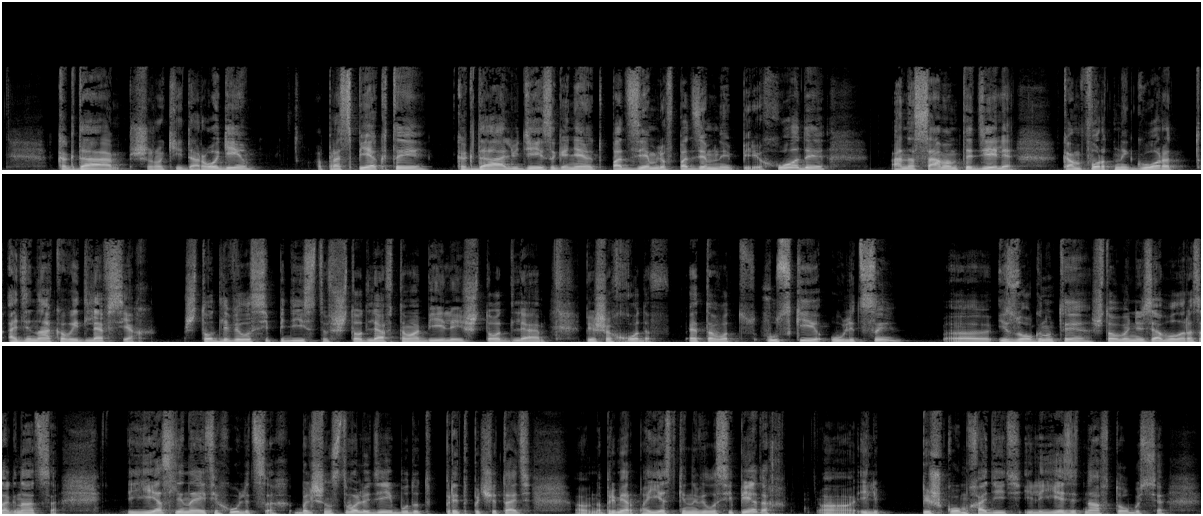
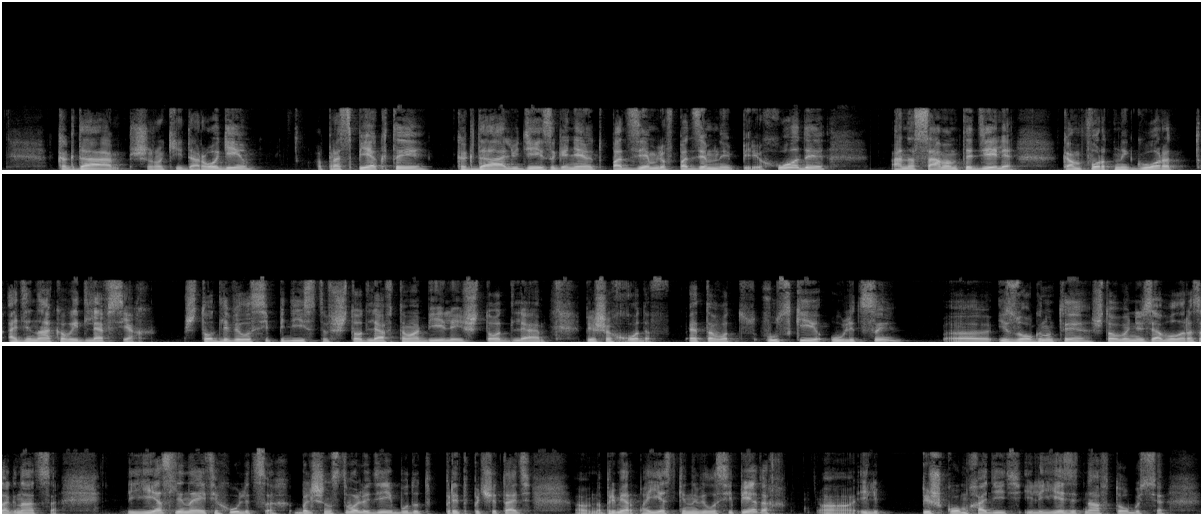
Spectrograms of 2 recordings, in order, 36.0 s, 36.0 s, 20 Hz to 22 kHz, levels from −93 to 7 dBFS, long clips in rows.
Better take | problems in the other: first | garbled, watery; slightly; nothing above 8 kHz

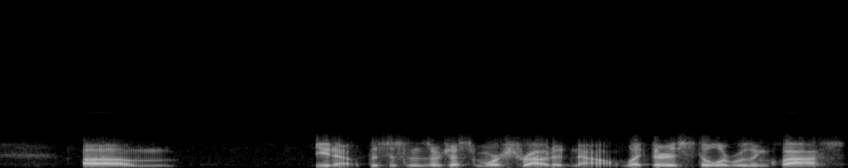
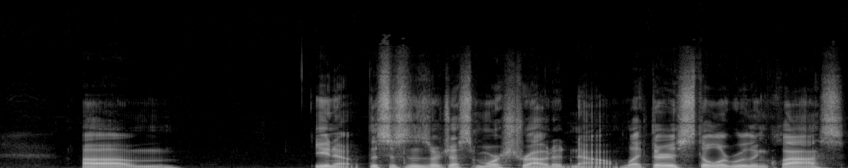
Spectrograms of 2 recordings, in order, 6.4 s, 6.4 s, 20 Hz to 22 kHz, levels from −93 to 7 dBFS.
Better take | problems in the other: second | phone-call audio; nothing above 3.5 kHz

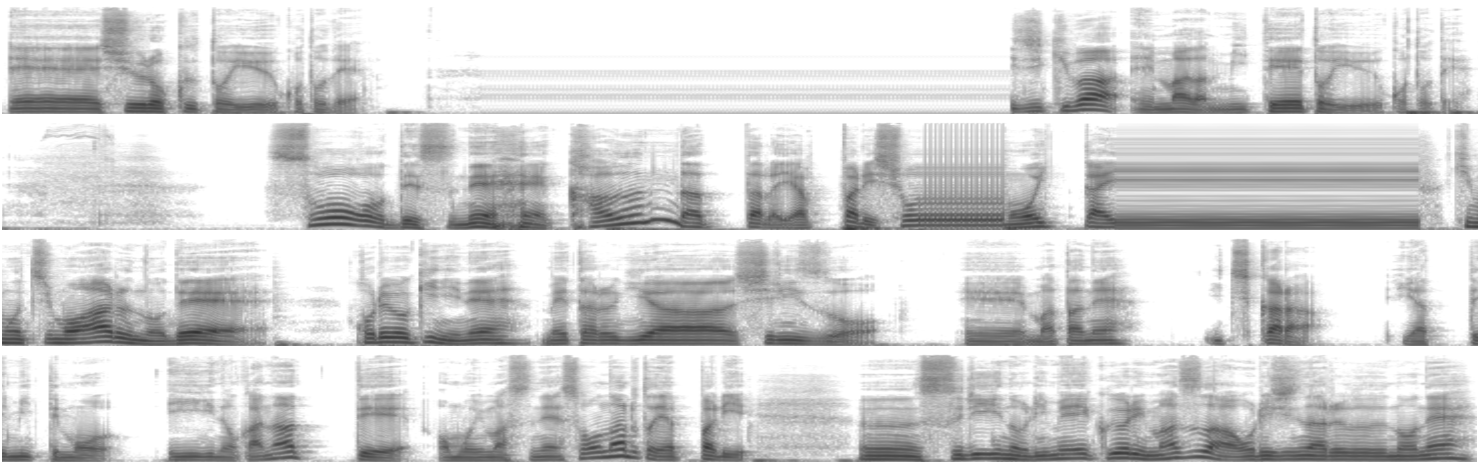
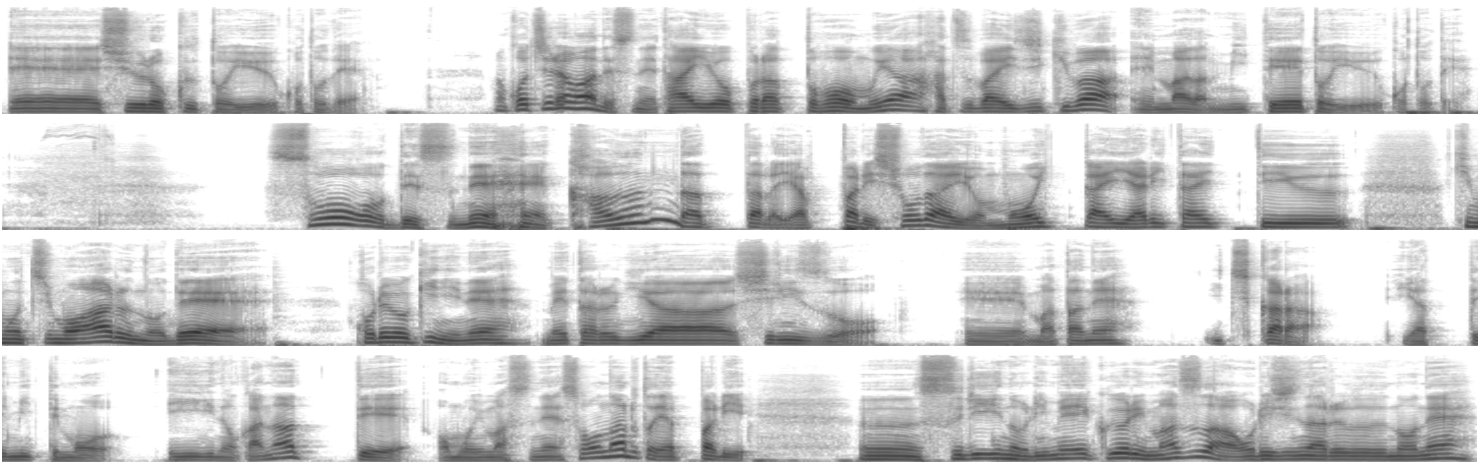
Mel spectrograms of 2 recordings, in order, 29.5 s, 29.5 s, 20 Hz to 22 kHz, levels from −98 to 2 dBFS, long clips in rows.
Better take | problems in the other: second | audio freezing; at 2.5 s for 2.5 s, at 12 s and at 13 s for 1.5 s

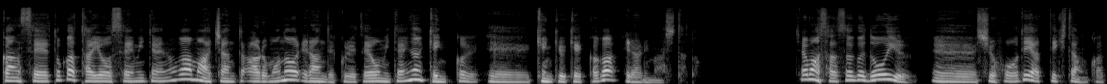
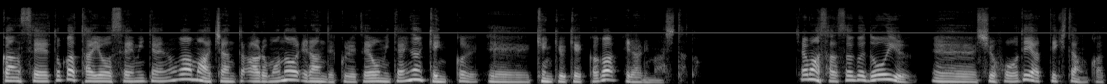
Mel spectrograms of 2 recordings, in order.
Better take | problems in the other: first | high-pitched whine; faint; throughout; 4.5 kHz, 20 dB below the speech

